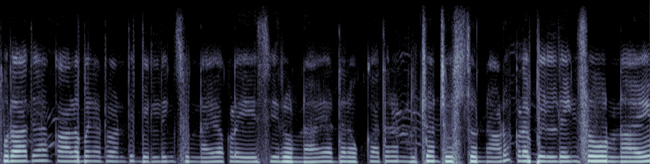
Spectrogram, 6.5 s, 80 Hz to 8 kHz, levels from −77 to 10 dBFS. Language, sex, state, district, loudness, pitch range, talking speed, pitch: Telugu, female, Andhra Pradesh, Guntur, -18 LUFS, 215-230 Hz, 140 wpm, 220 Hz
